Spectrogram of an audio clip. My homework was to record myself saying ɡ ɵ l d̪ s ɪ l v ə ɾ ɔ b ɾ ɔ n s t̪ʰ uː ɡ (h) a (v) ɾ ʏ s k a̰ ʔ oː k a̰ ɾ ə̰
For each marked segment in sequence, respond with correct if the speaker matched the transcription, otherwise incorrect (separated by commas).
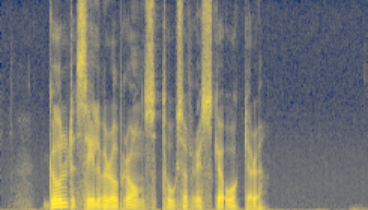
incorrect, correct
